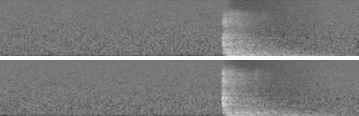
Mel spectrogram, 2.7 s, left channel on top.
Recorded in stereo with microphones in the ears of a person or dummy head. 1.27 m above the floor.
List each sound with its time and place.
1.7 s keys jangling: 60° right (ahead or behind), 8 m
